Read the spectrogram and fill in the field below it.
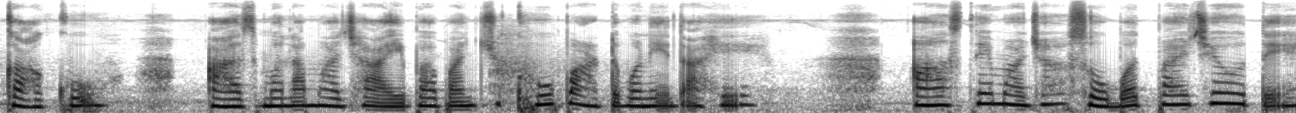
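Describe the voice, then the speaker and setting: Woman reading a soft sweet young bride, high and gravelly. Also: fairly even intonation, measured pace, full character voice. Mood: tender. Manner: soft, obedient. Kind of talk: storybook narration.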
